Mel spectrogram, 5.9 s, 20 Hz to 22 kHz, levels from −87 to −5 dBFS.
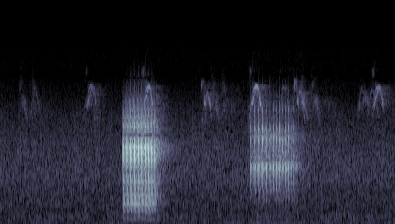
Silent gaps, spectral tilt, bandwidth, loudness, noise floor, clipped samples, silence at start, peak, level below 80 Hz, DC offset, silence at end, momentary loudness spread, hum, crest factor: none; -2.5 dB/octave; 10.5 kHz; -27 LUFS; -57 dBFS; under 0.1%; 1.3 s; -2 dBFS; -72 dBFS; under 0.1%; 0.2 s; 29 LU; none; 30 dB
